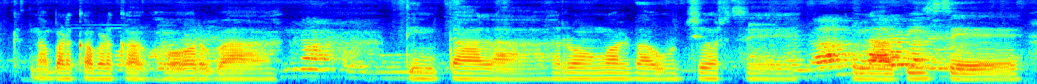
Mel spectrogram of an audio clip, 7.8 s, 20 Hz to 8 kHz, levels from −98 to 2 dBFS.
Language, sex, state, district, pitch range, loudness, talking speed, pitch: Bhojpuri, female, Bihar, Gopalganj, 145-160 Hz, -22 LUFS, 95 wpm, 155 Hz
